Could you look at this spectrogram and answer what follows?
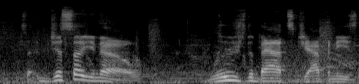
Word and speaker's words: Rouge: I I indeed said- was a rogue. Okay. You know that chick from Sonic the Bat? How do you pronounce her name? Rouge the Bat. Yeah, so it is Rouge. It's Rouge.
